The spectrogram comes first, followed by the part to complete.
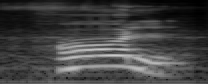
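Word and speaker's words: whole: होल, W silent है।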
